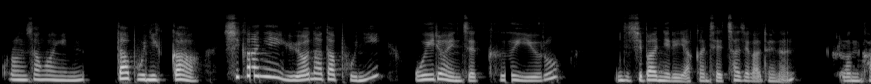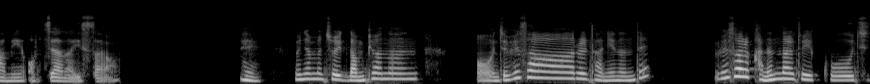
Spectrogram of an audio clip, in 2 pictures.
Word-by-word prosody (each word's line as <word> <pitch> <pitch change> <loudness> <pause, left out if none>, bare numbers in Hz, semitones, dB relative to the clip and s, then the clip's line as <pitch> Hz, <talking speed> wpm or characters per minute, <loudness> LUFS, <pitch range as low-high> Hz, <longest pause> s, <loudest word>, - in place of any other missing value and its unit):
그런 215 -5 0
상황인 205 -3 0 0.3
다 270 0 +8
보니까 215 -5 +3 0.2
시간이 360 - +3
유연하다 230 +5 +3
보니 225 - -3 0.3
오히려 225 +4 +3
인제 170 -1 0
그 200 - -6
이유로 195 - -2 0.5
인제 190 -1 -2
집안일이 175 -4 +2
약간 160 +4 -4
제 160 -1 -2
차지가 175 +2 -3
되는 185 +5 -6 0.4
그런 170 -1 -3
감이 165 -1 -4
없지 170 - -5
않아 155 -2 -2
있어요. - - -8 1.2
네. 190 -7 0 0.3
왜냐면 250 +1 0
저희 220 -3 +3
남편은 255 +7 0 0.6
어 - - -2
인제 175 +4 0
회사를 290 -2 +2
다니는데 190 - -1 0.7
회사를 345 +5 +5
가는 220 +3 +3
날도 255 -3 +2
있고 195 -2 -1
지 195 0 -13
210 Hz, 280 characters per minute, -23 LUFS, 185-255 Hz, 1.2 s, 다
